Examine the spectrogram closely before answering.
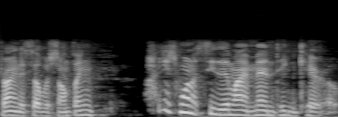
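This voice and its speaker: A put-on character voice, female-sounding and middle in pitch, at a very fast pace. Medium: read story.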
